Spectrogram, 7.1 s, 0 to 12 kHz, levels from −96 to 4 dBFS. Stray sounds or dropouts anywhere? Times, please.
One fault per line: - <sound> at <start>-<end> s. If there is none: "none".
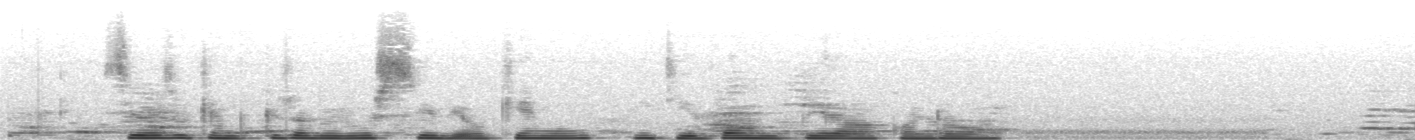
none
